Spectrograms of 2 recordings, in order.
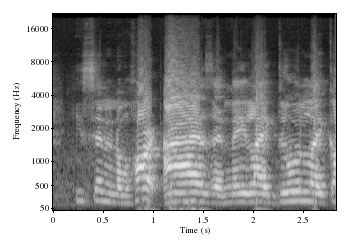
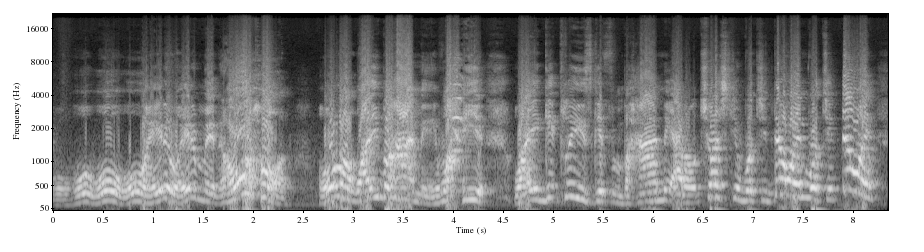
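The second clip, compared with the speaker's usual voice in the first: panicked; 4 semitones higher than usual. Retold or imitated. Imagining himself on the show with a man behind him, alarmed. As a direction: back away alarmed.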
